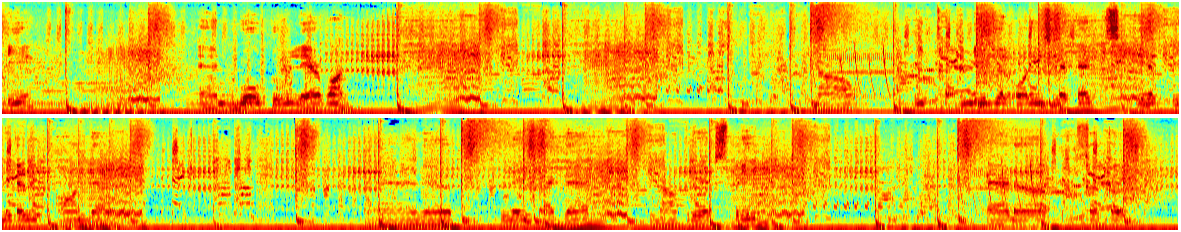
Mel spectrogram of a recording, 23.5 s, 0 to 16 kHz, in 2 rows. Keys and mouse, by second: 1.6 shift+d, 3.9 m, 7.0-8.2 drag, 11.1 s, 13.0 middle click, 13.3-15.2 middle drag, 15.2-16.2 drag, 17.4 middle click, 18.3 shift+a, 23.4 r.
